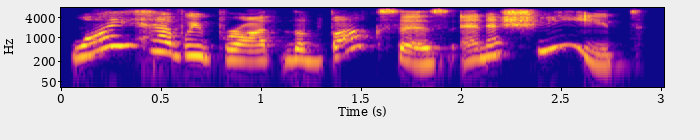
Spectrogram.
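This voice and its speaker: A woman voicing eager, playful children from a storybook with excitable phrasing. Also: sits high, slow pace, dull audio, exaggerated voice. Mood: excited, curious.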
